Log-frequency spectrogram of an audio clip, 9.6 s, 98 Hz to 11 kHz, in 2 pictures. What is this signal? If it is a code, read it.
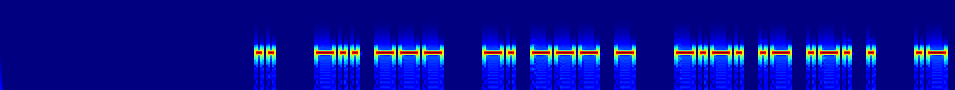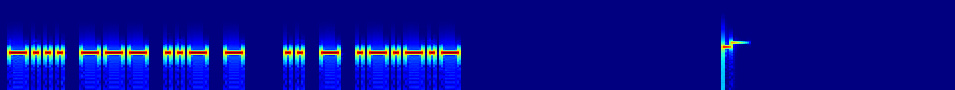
Morse code, heard as a keyed tone, about 40 wpm, 700 Hz. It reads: I DO NOT CARE ABOUT IT.
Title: Sentences from Top 1000 Words - Review Part 1 - 40wpm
